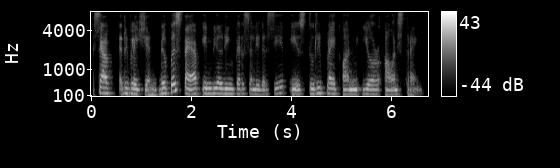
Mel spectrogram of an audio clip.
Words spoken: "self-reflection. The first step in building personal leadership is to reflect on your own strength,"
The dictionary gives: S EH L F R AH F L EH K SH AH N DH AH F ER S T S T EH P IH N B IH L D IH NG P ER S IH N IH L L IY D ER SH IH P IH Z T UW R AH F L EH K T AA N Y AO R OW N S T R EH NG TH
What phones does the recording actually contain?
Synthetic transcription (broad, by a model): S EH L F R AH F L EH SH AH N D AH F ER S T S T EH P IH N B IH L D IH NG P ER S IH N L L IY D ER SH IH P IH S T UW R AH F L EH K AA N Y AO R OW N S T R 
